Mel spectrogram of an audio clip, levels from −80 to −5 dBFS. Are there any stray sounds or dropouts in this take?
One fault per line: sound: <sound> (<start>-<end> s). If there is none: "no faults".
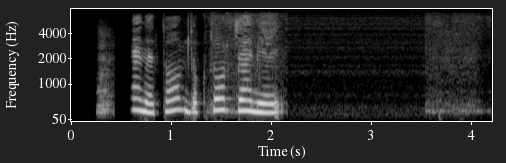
no faults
